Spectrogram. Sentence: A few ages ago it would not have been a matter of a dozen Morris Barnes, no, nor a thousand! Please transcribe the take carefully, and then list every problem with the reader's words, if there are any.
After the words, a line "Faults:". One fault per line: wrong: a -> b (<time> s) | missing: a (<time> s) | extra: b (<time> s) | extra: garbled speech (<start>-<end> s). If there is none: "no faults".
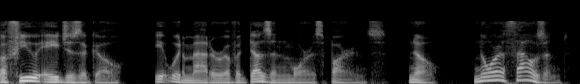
A few ages ago it would a matter of a dozen Morris Barnes, no, nor a thousand!
Faults:
missing: not have been (1.9 s)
